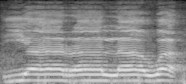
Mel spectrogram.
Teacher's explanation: ऐसा लगता है जैसे वायु थोड़ा रुक कर के बाहर निकलती है और इनको बोलने में हमें ज्यादा शक्ति लगाने की ज्यादा दम ताकत लगाने की आवश्यकता नहीं होती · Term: अंतस्थ व्यंजन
